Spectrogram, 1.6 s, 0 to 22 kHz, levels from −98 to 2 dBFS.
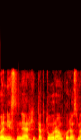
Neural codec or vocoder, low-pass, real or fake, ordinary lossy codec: none; 10.8 kHz; real; AAC, 96 kbps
